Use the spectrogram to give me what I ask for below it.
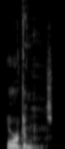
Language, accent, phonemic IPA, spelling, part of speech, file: English, US, /ˈɔɹ.ɡənz/, organs, noun / verb, En-us-organs.ogg
- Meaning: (noun) plural of organ; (verb) third-person singular simple present indicative of organ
